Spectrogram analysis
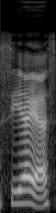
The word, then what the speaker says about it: cis: i s theta and it's pronounced cis just like that like it's two s's um and that c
